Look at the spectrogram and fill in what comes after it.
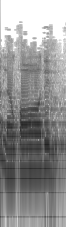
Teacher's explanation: Stop کریں گے, را ساکن ہو جائے گا لقادر. انہ علی رجعہ لقادر.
